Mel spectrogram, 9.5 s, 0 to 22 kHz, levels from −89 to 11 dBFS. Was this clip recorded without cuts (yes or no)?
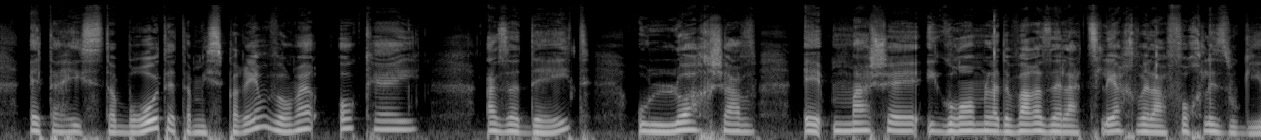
yes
